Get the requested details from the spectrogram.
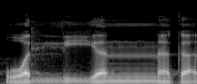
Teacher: نون مشدد پہ غنہ ضروری ہے، کاف کو باریک پڑھنا ہے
